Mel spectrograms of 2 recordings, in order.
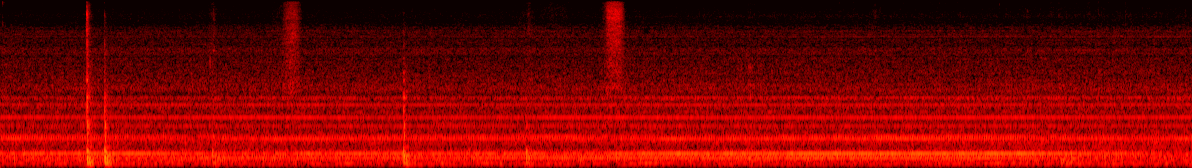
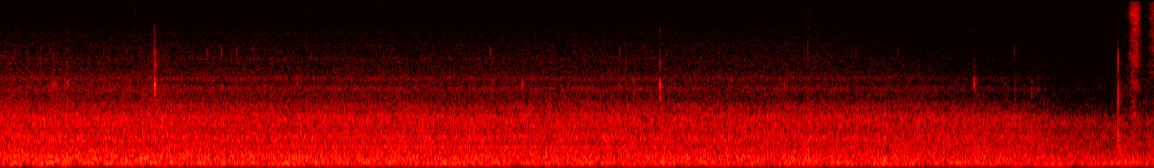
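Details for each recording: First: Brinkley RV under-bed small fan (a PC-style "screamer") screwed directly to the wood frame: a steady, layered droning hum whose harmonics change when the wood is touched, as vibration carries through the mounting. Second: Brinkley RV under-bed fan box after a fix for loud bedroom noise, dialed way down: very soft, even airflow hiss with a faint low hum and no clicking; normal quiet fan at low speed.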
